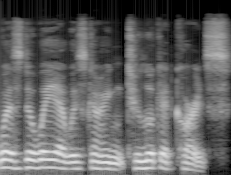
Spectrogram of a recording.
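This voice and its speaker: In a French accent, a woman speaks with a fairly low pitch. The recording is very clean, with a silent background. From France. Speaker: tarot reader and scholar. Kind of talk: interview conversation. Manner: halting.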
